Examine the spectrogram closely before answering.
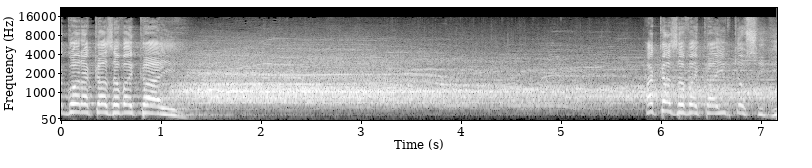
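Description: A large crowd cheers and screams loudly in a big hall.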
